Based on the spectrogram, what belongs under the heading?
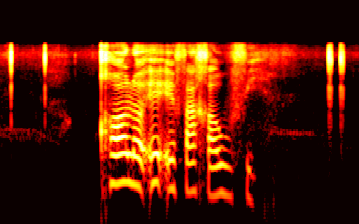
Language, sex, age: Tswana, female, 22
